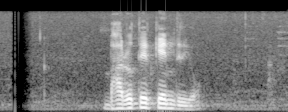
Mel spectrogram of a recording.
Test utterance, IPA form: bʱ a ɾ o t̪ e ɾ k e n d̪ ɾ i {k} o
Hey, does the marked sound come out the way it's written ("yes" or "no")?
no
